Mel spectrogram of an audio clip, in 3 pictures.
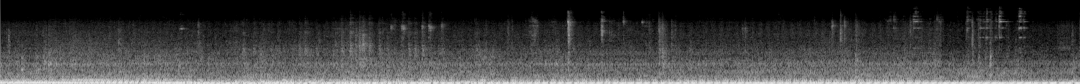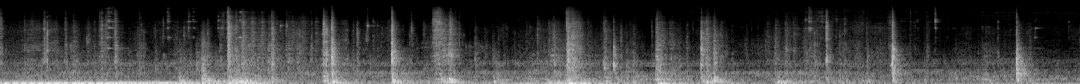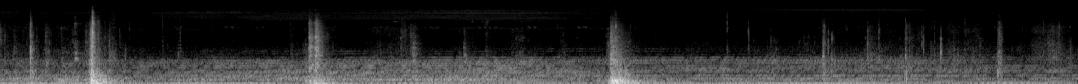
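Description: Volkswagen Kombi van's engine running with a steady low rumble, cutting off about twelve seconds in as the van is stopped. Then comes a run of separate knocks and clunks as doors are opened and shut, with a louder slam near the end.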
